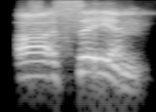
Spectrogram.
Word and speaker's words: Saiyan: How do you pronounce your last name? Saiyan.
